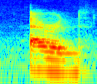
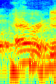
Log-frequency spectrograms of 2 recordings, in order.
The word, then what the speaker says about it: Erin: Erin. Like, E-R-I-N, like the like, female name.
